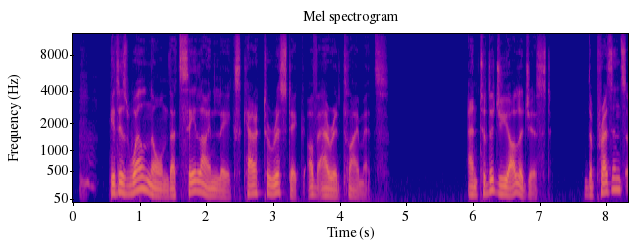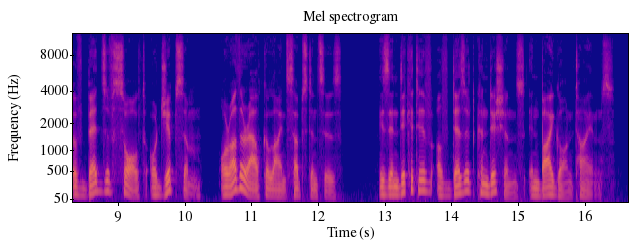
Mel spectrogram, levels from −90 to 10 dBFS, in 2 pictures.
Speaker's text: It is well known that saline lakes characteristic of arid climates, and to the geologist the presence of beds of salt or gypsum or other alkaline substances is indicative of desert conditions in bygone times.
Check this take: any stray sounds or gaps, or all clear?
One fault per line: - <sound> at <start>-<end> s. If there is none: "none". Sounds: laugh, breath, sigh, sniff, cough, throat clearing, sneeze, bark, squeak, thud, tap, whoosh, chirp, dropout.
- throat clearing at 0.1-0.4 s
